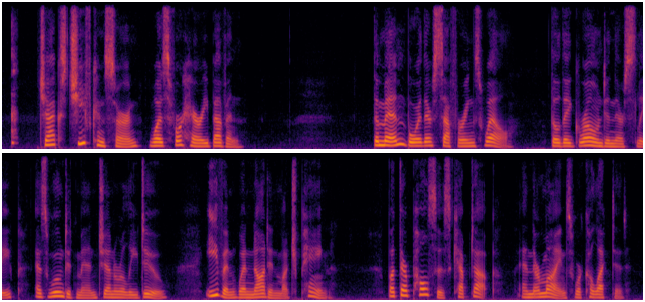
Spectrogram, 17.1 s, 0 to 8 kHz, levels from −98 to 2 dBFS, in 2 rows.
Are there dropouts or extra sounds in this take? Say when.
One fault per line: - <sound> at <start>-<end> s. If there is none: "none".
- laugh at 0.1-0.2 s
